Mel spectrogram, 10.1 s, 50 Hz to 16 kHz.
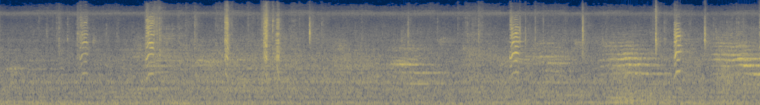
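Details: Zebra finches, recorded on 3 March 2023 while parents feed newly hatched babies alongside three juveniles. Scattered nasal harmonic calls repeat irregularly, then a denser burst of stacked, buzzy notes near the end over a steady low hum.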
